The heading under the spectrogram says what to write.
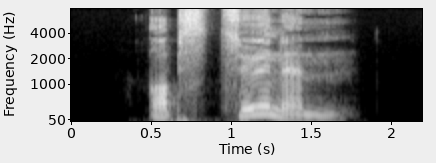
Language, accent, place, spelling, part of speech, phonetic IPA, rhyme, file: German, Germany, Berlin, obszönem, adjective, [ɔpsˈt͡søːnəm], -øːnəm, De-obszönem.ogg
- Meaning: strong dative masculine/neuter singular of obszön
